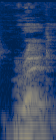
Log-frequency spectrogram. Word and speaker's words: read: let us note that the past of read is red pronounced red like the color red it follows the pattern of lead whose past is Led however for reasons I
